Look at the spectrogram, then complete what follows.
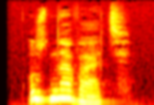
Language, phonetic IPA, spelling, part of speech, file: Russian, [ʊznɐˈvatʲ], узнавать, verb, Ru-узнавать.ogg
- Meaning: 1. to know, to recognize 2. to learn, to get to know 3. to find out, to inquire 4. to experience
